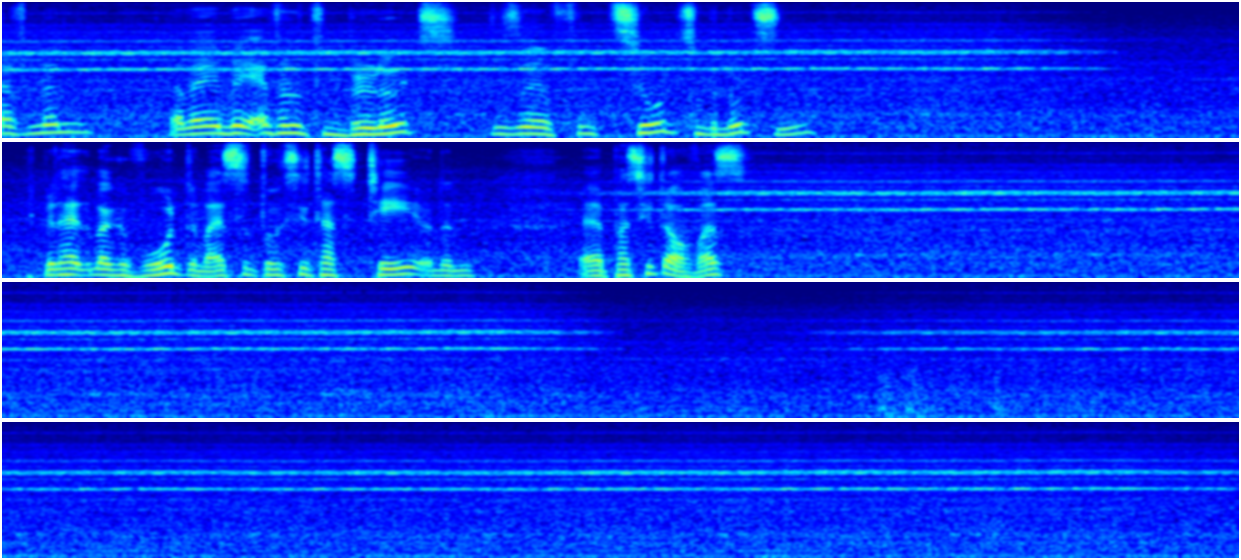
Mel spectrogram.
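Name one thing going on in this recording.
A train's cab hums with a steady electric whine.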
